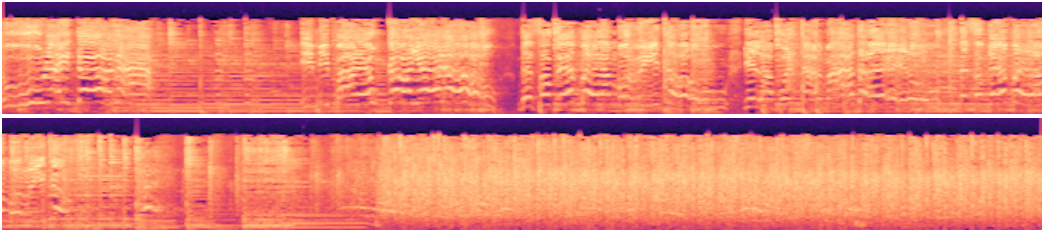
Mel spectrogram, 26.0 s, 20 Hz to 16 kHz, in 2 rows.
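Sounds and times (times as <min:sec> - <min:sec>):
flamenco guitar strumming: 0:00.0 - 0:17.6
audience applauding: 0:15.2 - 0:26.0.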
